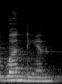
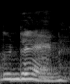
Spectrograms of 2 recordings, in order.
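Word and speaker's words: Lundein: they were going to Lundian, which I found out is how that's pronounced. Not Lundain, it's Lundian, you know.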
